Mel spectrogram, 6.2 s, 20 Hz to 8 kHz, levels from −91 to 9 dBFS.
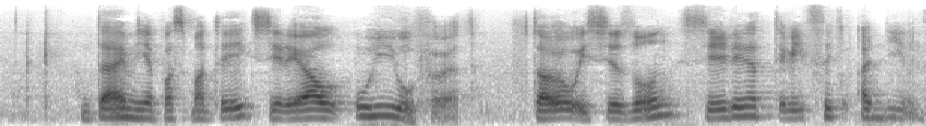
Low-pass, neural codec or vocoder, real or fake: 7.2 kHz; codec, 16 kHz, 1 kbps, X-Codec, WavLM features, trained on Multilingual LibriSpeech; fake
